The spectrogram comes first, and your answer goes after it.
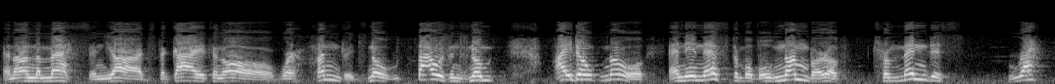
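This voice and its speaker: A man's voice: fairly high pitch, slow pace. A man acting a frightened lighthouse keeper who narrates a sea horror tale in an intense, suspenseful old radio style. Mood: alarmed, excited. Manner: intense, suspenseful, swinging from hushed to excited. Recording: muffled, hissy old radio drama recording.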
